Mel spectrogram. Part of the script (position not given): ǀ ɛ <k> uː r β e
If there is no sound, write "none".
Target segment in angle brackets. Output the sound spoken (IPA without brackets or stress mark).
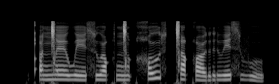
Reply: q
